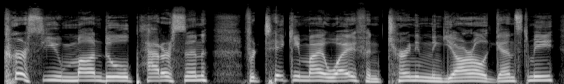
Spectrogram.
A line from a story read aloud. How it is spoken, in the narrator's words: Bjorn yelled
